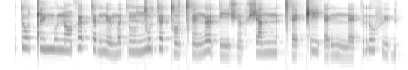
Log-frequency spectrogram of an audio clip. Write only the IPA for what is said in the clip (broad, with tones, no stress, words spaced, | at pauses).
to˦ ǃy˦mu˦ nɔ̃˧xœ˦ʔtœ˧ɡ nø˨mə˧ tũː˧ŋ͡ǀu˦tœ˦ǀɔ̃˧ ǀʰɛ̃˧ŋœ˦˨ tiː˨ ʃœ̃˨fʃa˦nːə˦ǀʰɛ˧ ǁi˦˨ʔɛ˧ɡnːɛ˨ kru˦fy˧ɡ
